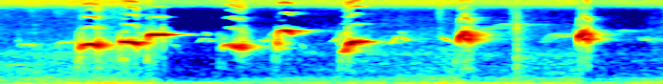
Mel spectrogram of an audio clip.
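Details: Greater green leafbird singing in a real recording meant to provoke other birds, a varied run of about eight loud whistled notes, some rising, some falling, spaced unevenly.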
